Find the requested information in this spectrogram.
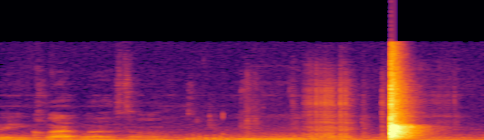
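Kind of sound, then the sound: human body sound, hand clap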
